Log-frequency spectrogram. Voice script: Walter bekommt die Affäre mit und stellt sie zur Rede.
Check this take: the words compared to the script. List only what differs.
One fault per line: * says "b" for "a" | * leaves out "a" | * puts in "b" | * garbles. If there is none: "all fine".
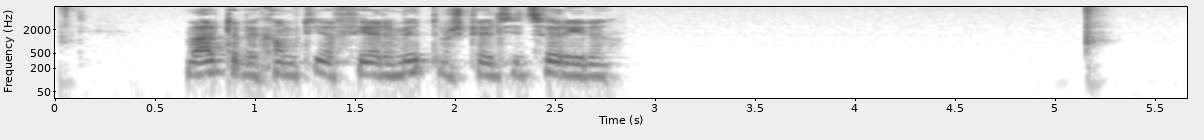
all fine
